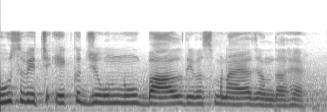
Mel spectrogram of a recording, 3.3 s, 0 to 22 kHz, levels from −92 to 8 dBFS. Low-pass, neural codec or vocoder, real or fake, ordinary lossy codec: none; none; real; none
